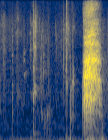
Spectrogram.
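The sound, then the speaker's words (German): Someone drinks a carbonated apple spritzer: a few soft clicks and sips, then a loud, bright fizzing hiss for about a third of a second. No one speaks. “So, kann ich mal jetzt mal was trinken? Hier habt ihr nochmal, schon wieder eine Apfelschorle.”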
